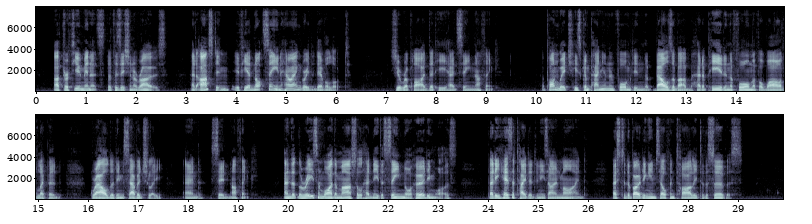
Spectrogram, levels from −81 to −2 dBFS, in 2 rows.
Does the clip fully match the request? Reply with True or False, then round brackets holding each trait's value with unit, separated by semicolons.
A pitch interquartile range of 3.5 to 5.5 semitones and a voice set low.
True (5.2 semitones; 95 Hz)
